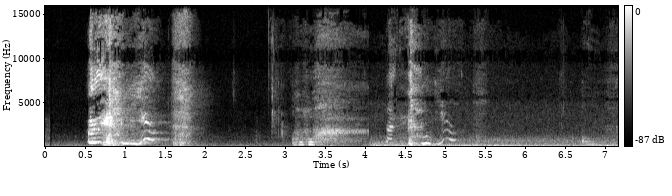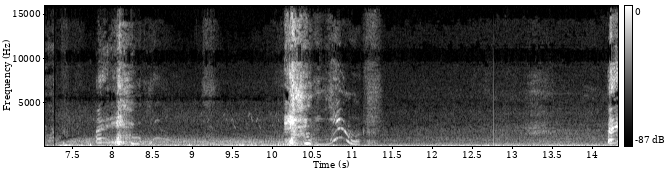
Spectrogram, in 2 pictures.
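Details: Several sharp explosive sneezes with quieter breaths and room noise between them; repeated sneezing.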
